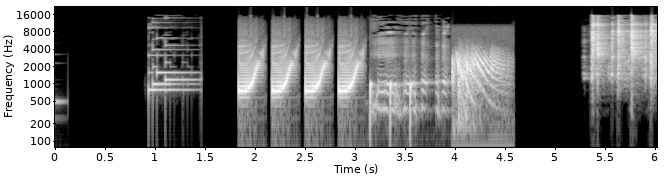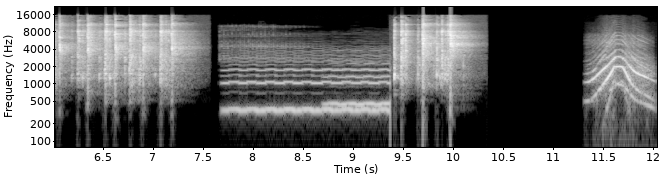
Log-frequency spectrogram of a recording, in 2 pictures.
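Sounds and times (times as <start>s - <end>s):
cartoon boing effects: 1.9s - 3.2s.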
